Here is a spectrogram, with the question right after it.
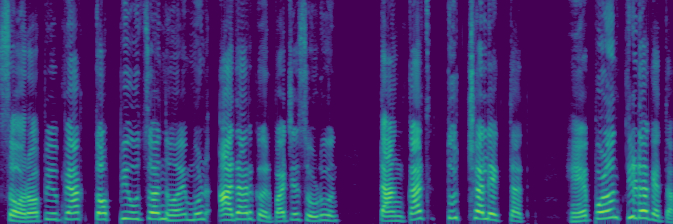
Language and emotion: Goan Konkani, angry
